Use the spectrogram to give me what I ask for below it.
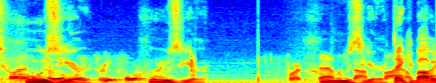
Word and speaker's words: Hoosier: Just FY, Hoosier is pronounced differently. Think of luge down a hill.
